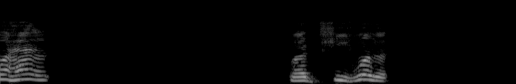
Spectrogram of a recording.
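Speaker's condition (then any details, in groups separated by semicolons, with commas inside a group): Parkinson's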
